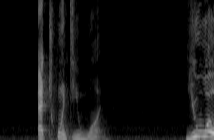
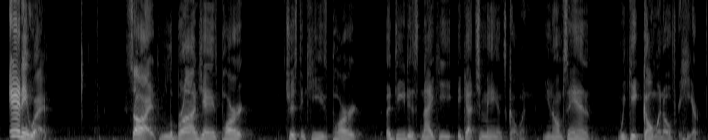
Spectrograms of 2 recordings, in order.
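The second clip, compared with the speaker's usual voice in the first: ordinary talk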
